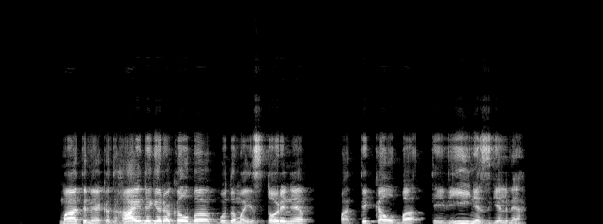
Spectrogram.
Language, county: Lithuanian, Klaipėda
